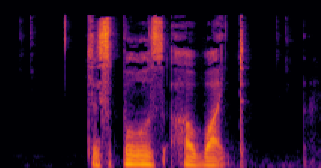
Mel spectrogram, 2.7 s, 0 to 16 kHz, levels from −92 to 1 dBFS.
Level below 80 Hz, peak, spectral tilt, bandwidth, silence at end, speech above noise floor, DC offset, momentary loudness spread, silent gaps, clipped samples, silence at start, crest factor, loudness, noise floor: -38 dBFS; -2 dBFS; -3.5 dB/octave; 11.5 kHz; 0.65 s; 42 dB; under 0.1%; 13 LU; none; under 0.1%; 0.75 s; 24 dB; -22 LUFS; -64 dBFS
